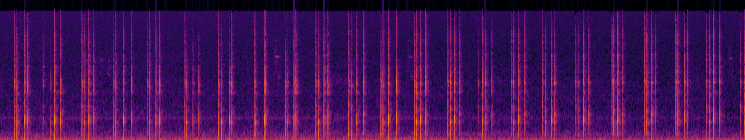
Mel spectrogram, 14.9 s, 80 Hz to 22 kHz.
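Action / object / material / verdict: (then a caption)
tap / small hollow metal mint tin / thin metal / none. Fingertips tap the sides of a small, hollow, rectangular metal Altoids mint tin held sideways, making a fast, irregular stream of dozens of sharp, dry clicks over a low background rumble. Each tap is a brief, bright tick with a faint metallic tone near 690 Hz that dies away almost instantly.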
